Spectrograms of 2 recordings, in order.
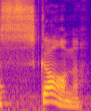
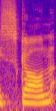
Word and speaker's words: scone: So you say scone, I would say scone. So Mr. Steve says scone, and I say scone. So there are two ways of pronouncing the name of this particular type of...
